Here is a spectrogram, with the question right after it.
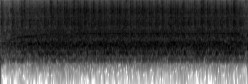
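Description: A sewing machine stitches a laptop bag, its needle chattering in a fast, steady mechanical run that sounds close and fairly loud from start to finish before stopping at the very end.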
